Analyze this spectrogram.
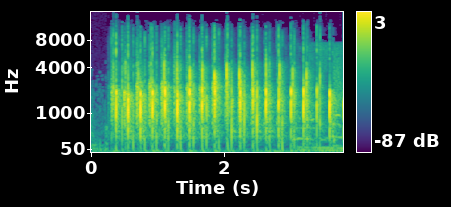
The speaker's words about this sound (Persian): این کف زدن دیگه برای چی بود برای اینکه خیلی باهاش موافقی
